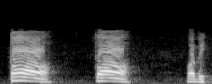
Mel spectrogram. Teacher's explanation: هتلاقي في الطاء ان اقصى اللسان هتلاقيه مرتفع لاعلى · Term: حرف استعلاء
